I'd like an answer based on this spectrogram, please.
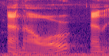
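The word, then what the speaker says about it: hour: vowel সাউন্ডের মত হয় অথবা কনসোনেন্ট লেটারটি যদি সাইলেন্ট থাকায় ভাওয়েলের মত উচ্চারিত হয় তবে এর পূর্বে এন বসে যেমন অ্যান অনেস্ট ম্যান আওয়ার ইয়ার দেখো এখানে সবগুলো কিন্তু এই কনসোনেন্ট বাট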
